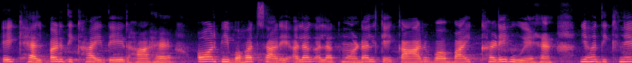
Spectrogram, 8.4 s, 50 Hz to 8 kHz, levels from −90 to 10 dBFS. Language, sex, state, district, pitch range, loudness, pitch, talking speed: Hindi, female, Chhattisgarh, Raipur, 230-260 Hz, -19 LUFS, 245 Hz, 155 wpm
